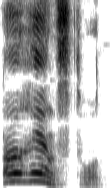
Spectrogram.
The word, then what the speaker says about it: агентство: агентство також суфікс СТВ коли ми вимовляємо слово агентство те не вимовляється не чується А якщо ми перевіримо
